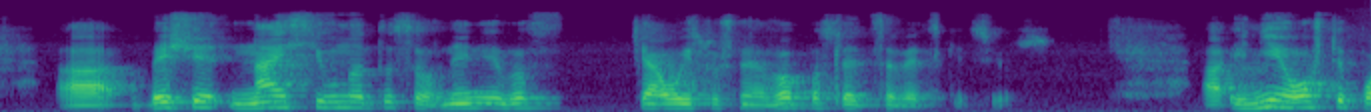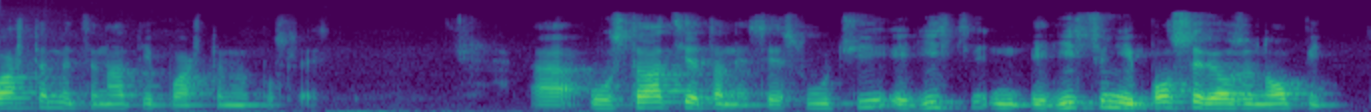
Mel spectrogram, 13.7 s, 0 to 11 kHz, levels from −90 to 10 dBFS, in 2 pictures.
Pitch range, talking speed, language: 125-150 Hz, 115 wpm, English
